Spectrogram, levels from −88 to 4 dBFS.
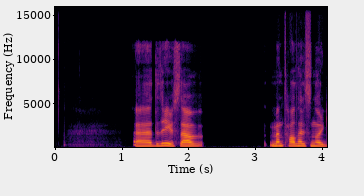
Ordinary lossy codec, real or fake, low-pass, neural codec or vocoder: Opus, 24 kbps; real; 14.4 kHz; none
